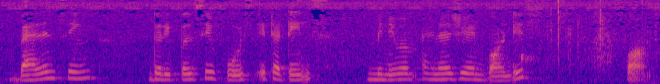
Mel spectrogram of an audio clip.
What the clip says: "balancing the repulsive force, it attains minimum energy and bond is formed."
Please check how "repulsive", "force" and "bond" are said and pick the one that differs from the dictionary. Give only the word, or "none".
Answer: none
